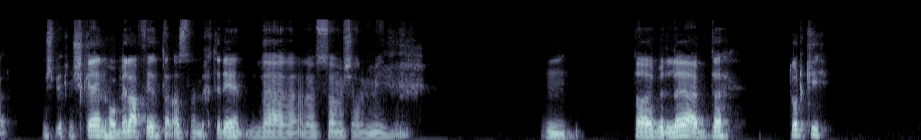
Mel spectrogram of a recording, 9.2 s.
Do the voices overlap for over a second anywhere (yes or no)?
no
